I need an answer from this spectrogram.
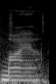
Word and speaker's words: Mia: This is actually called Maya. You might pronounce Mia, but I call it Maya cuz that's my name.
